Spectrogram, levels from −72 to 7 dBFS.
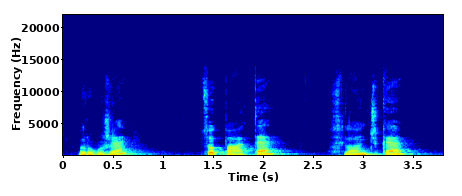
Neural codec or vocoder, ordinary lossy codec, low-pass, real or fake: none; AAC, 48 kbps; 14.4 kHz; real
